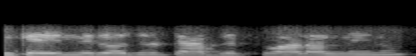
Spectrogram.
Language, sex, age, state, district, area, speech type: Telugu, male, 18-30, Telangana, Ranga Reddy, urban, conversation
